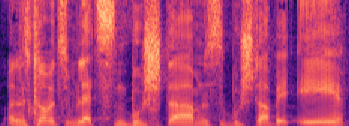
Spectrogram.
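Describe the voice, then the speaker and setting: A man's voice: on the high side, steady tone, very fast, a little mellow. A man preaching a sermon as a pastor, earnest and emphatic, repeating key phrases for weight. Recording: long hall reverb.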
